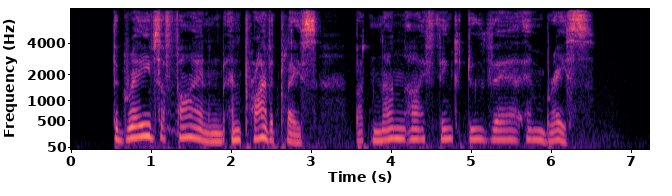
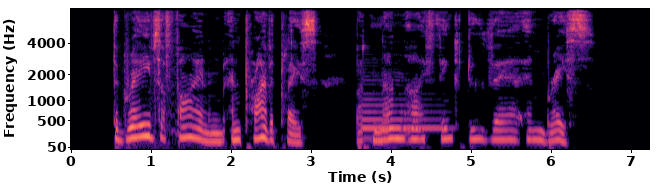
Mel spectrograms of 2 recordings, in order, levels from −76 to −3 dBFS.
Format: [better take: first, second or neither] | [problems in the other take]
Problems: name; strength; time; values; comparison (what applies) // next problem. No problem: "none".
first | noise reduction (classical method Wiener filter)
